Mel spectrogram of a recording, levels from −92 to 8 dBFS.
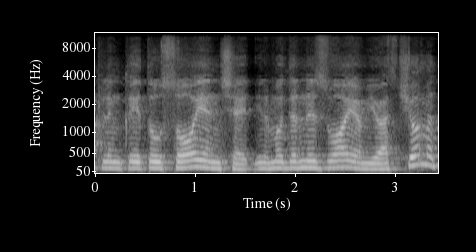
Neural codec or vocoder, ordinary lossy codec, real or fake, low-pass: codec, 24 kHz, 0.5 kbps, DualCodec; AAC, 32 kbps; fake; 10.8 kHz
